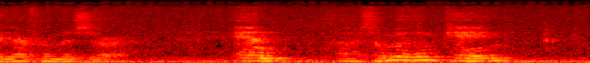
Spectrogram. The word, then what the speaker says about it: Missouri: They're not from Missouri, they're from Missouri.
